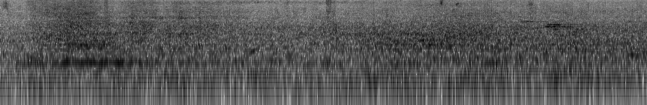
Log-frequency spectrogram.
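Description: City street traffic: vehicle engines running and cars passing close by, with a faint rising engine tone early on.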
